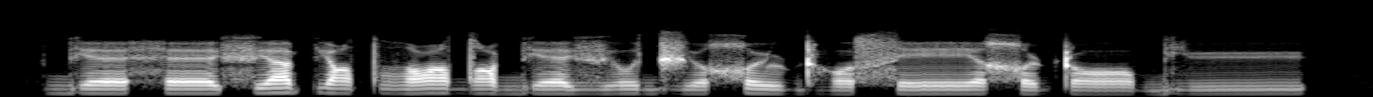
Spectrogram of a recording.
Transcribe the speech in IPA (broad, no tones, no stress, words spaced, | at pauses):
bʲɛːhɛːfʲapʲʉːtˤ ðˤodˤu bʲɛːvʲod͡ʒʉ χʉɖʱɔ seː χʏʈɔː bjy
